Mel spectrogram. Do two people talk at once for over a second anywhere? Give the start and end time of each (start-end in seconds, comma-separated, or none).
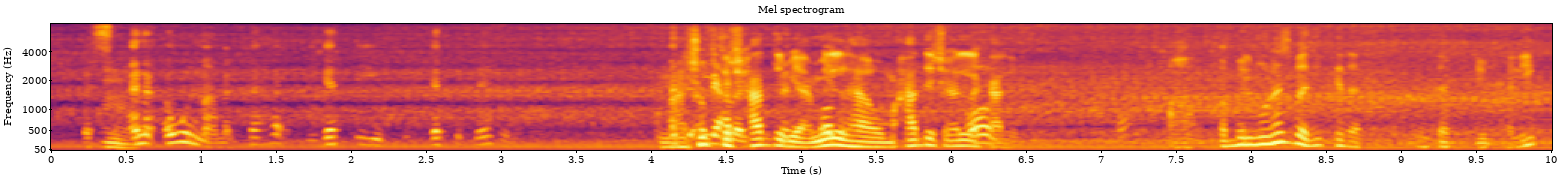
4.1-5.4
